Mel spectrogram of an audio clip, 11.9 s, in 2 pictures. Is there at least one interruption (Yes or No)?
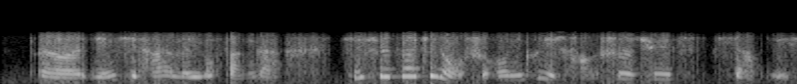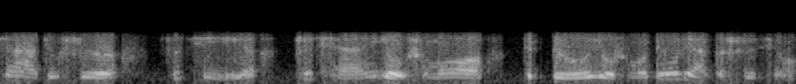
No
